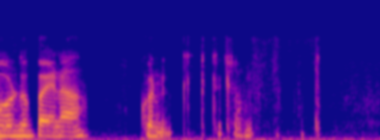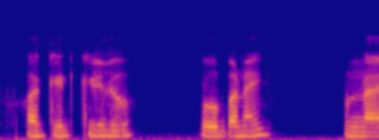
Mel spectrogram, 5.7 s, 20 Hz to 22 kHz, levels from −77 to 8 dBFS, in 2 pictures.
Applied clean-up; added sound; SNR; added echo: neural diffusion model UNIVERSE++.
